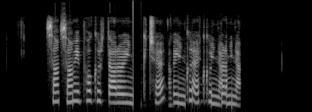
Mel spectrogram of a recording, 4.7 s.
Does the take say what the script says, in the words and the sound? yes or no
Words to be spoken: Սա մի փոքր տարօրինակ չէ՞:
no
